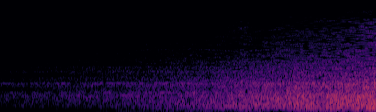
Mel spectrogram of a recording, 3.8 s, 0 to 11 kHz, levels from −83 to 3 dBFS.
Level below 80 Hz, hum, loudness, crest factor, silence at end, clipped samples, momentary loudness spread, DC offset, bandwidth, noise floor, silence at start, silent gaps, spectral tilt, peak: -64 dBFS; none; -49 LUFS; 20 dB; 0 s; under 0.1%; 22 LU; under 0.1%; 11 kHz; -70 dBFS; 0 s; none; -6.5 dB/octave; -30 dBFS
